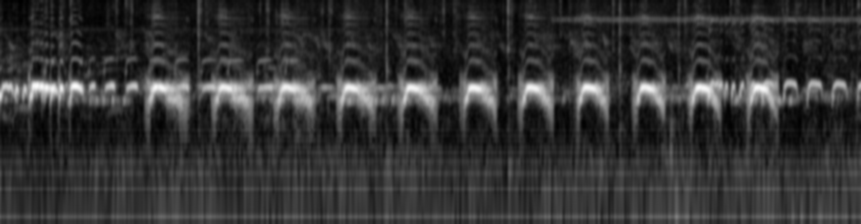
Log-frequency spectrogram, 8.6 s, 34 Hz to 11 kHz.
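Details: Vocal local zebra dove whose song serves as a tutor and lure for quiet doves: a steady series of rounded, hooked coos repeated about every 0.7 seconds for the whole stretch, with a faint high steady tone behind.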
